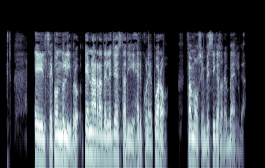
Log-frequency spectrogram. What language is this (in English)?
Italian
